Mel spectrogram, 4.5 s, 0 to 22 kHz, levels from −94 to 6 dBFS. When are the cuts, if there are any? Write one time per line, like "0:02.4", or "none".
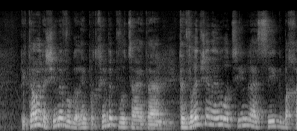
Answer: none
